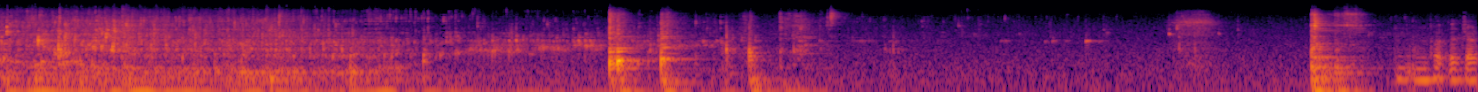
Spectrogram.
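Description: Homebrew wine draining from a container into a jug, a soft trickle and dripping that fades after the first few seconds, followed by scattered clunks and knocks of handling in a quiet room.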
